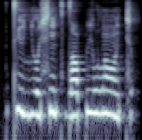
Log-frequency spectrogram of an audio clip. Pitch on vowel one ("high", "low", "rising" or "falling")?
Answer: falling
